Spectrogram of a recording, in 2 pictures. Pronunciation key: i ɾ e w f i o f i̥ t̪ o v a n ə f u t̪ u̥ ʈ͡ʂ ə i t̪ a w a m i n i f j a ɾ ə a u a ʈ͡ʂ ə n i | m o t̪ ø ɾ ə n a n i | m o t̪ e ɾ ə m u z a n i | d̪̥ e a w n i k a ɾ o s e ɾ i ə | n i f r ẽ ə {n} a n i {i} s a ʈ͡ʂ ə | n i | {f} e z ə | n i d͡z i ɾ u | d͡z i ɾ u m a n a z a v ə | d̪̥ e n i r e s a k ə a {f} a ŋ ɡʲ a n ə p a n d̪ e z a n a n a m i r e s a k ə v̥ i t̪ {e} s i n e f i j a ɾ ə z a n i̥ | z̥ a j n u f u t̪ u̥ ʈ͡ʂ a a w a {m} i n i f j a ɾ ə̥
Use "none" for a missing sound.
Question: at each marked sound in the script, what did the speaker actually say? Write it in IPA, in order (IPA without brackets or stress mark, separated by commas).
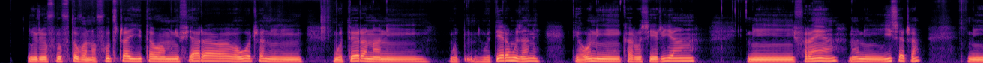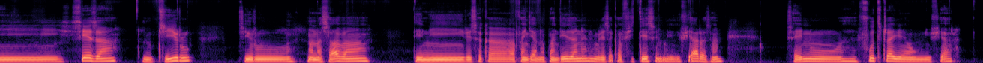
n, i, s, f, e, m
